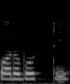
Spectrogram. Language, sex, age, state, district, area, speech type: Bengali, female, 30-45, West Bengal, South 24 Parganas, rural, read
